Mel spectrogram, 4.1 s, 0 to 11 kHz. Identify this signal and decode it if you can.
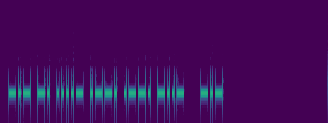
Morse code, heard as a keyed tone, about 40 wpm, 700 Hz. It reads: KN4PPX K
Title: Common QSO Phrases Encore 40wpm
